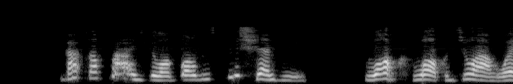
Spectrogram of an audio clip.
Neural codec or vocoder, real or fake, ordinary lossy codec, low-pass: codec, 16 kHz, 0.5 kbps, FunCodec, trained on LibriTTS, 25 frames a second; fake; MP3, 24 kbps; 7.2 kHz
